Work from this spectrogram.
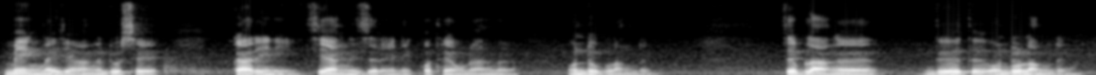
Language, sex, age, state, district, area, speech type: Bodo, male, 30-45, Assam, Chirang, rural, spontaneous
